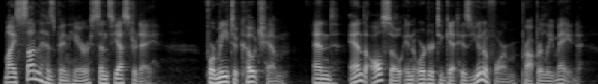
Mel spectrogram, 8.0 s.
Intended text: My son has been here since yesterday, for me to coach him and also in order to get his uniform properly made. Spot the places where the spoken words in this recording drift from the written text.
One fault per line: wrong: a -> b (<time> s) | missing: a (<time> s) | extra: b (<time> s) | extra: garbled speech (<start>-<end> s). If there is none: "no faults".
extra: and (4.6 s)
